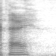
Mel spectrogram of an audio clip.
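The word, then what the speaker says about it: épée: bigger than an epee, if I'm even pronouncing that right. Yeah, epee.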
